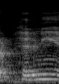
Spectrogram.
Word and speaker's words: epitome: And the funny thing about this story is that like everyone really knows what epitome is.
